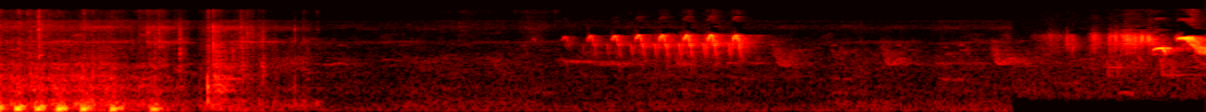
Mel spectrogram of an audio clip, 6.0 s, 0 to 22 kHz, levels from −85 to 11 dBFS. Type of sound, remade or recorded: recorded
